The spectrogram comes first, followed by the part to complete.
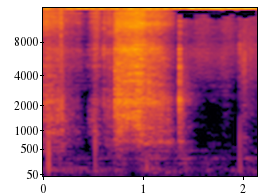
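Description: A small plastic mini football helmet flicked across a wooden tabletop: a light click, then a rasping scrape of plastic sliding on wood for about half a second, followed by a couple of faint ticks.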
